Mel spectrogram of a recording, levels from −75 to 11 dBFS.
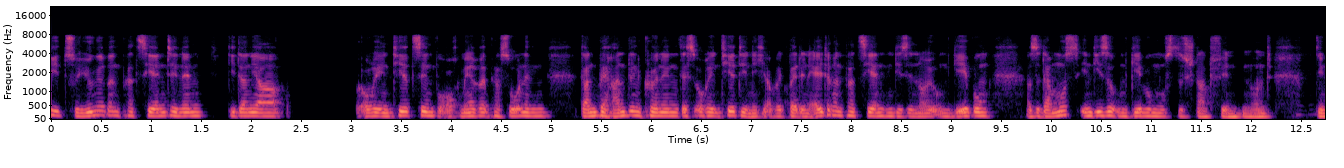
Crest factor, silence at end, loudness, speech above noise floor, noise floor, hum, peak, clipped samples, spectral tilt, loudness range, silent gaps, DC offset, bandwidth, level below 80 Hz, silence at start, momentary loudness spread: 16 dB; 0 s; -18 LUFS; 68 dB; -85 dBFS; none; -2 dBFS; under 0.1%; -6 dB/octave; 2 LU; none; under 0.1%; 8.2 kHz; -58 dBFS; 0 s; 7 LU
